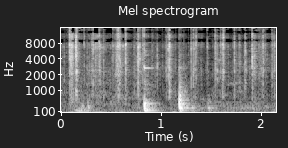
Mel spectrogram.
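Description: A 3x3 Rubik's cube being scrambled by hand: quick plastic clicks and clacks as its layers are turned, with two brief louder sounds about a second in.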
